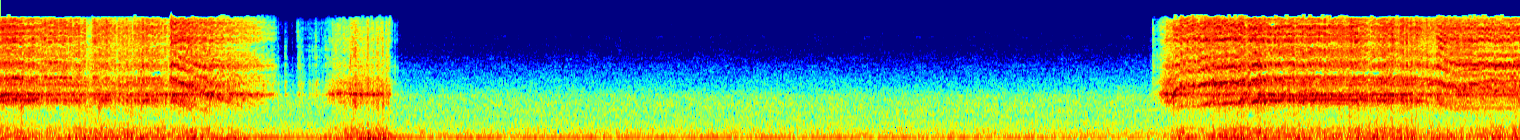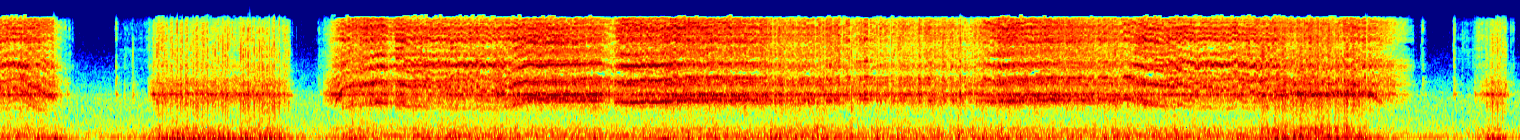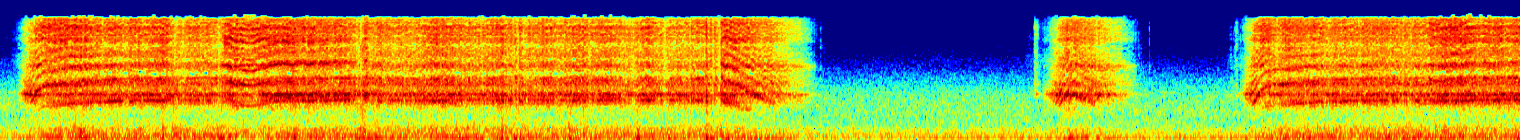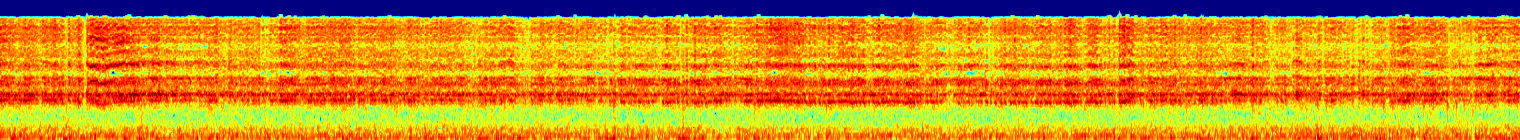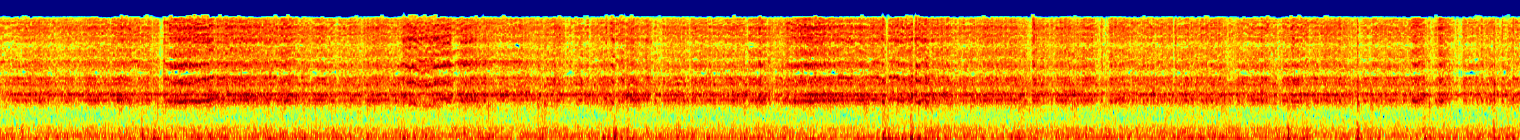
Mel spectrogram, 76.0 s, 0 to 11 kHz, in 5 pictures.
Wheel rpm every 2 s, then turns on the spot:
230, 40, 10, 0, 0, 10, 190, 180, 30, 110, 210, 220, 230, 210, 120, 110, 220, 230, 220, 20, 10, 70, 230, 230, 230, 230, 220, 220, 220, 230, 230, 230, 220, 230, 230, 230, 230, 230.
4-6 16-18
